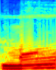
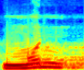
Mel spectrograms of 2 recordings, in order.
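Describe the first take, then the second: First: The n sound is hidden in the nose. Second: The n sound is pronounced clearly. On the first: The speaker calls it right. "மூ என்று சொல்வதுதான் நூனுடைய சத்தத்தை மூக்கில் மறைத்து" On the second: The speaker calls it wrong. "முன் என்று சொல்லாமல்"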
